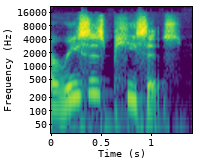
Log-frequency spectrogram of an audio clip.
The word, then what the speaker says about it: Reese's Pieces: so there's that uh Reese's Pieces average yes that is the correct pronunciation of this candy is Reese's Pieces if you say Reese's just at least say pieces please um that is all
